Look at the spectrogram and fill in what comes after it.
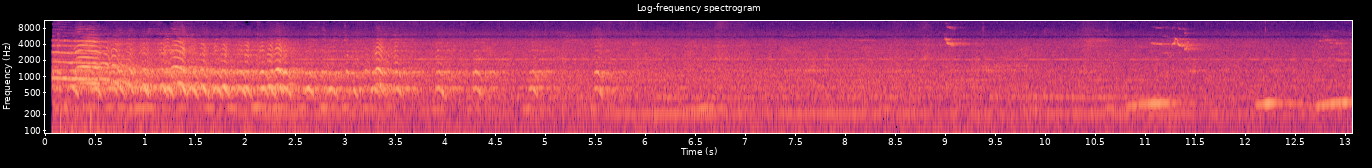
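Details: Siamangs at Riverbanks Zoo, Columbia, South Carolina, give loud, tonal whooping calls that rise and fall, opening with a rapid descending series. Siamang (Symphalangus syndactylus), call.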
